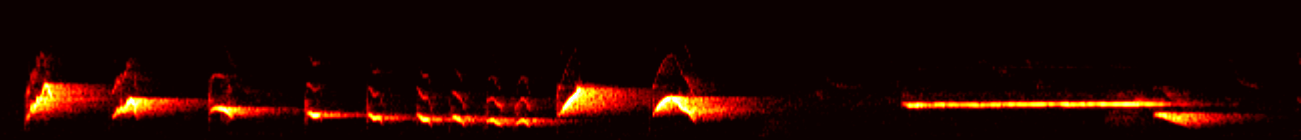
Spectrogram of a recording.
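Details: Song of a female greater green leafbird: a series of sharp falling whistled notes in quick succession, a short pause, then a long level high whistle ending in a steep downward slur.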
